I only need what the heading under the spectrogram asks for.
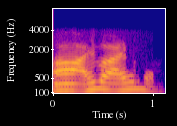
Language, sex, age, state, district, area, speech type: Assamese, male, 60+, Assam, Dhemaji, rural, conversation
